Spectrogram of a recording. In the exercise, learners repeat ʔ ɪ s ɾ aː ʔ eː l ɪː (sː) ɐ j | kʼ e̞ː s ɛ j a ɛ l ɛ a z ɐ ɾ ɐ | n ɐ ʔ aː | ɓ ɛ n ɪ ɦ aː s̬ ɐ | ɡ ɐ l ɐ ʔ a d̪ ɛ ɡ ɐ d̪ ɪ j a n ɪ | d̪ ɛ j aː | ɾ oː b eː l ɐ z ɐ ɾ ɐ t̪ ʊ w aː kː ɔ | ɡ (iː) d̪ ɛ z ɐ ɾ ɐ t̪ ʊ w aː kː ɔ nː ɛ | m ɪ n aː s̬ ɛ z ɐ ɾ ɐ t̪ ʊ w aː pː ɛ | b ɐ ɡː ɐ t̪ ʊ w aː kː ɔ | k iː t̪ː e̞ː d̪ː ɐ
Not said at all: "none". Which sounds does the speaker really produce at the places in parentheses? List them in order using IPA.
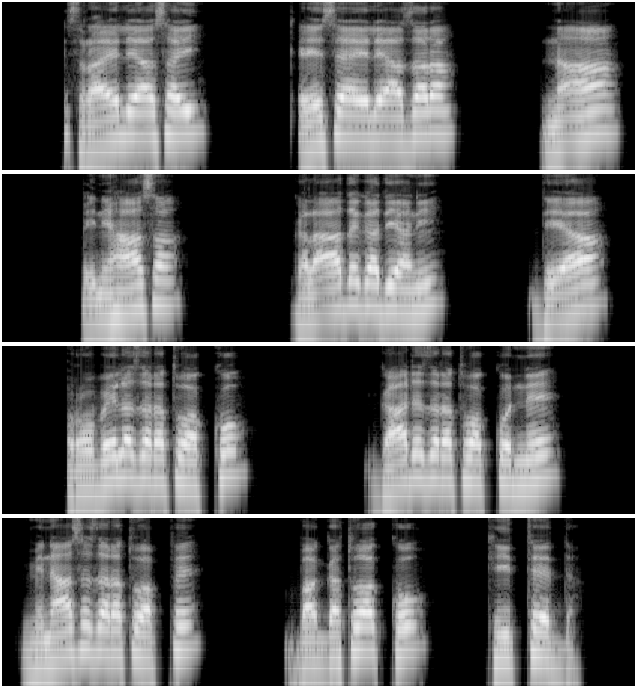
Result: s, aː

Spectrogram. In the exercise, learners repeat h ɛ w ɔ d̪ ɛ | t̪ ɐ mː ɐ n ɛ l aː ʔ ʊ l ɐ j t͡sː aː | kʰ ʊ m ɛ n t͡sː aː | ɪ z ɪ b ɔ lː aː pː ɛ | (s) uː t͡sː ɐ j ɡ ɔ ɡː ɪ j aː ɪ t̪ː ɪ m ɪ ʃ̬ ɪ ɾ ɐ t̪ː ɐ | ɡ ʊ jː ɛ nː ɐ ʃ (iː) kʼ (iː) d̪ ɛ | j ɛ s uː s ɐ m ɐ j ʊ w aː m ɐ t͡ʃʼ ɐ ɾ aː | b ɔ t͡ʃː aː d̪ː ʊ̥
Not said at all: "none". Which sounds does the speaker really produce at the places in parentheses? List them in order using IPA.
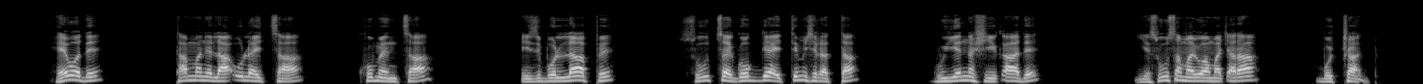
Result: s, iː, aː

